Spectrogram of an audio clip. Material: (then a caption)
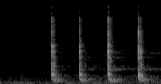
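Plastic. Four short, sharp knocks on a bicycle's chainstay protector fitted with small foam pads on top to damp chain slap. Each tap is bright and clicky, dying away almost at once with no ringing.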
